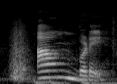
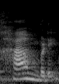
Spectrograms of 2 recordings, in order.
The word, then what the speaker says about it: hombre: dele é diferente a mas ele não tem som então eu vou dizer ombré hombre não tem som o som vai sair o som da vogal que vem em seguida nada dizer hambrem muita gente pensa isso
